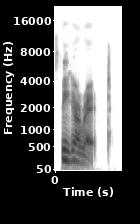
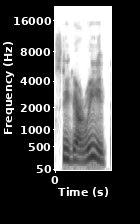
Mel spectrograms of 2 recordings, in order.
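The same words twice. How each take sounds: First: "cigarette" ending in a short ret; correct pronunciation. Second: "cigarette" with an ee in the last syllable, ci-ga-REET; mispronunciation. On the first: Teacher correcting students' word, correct pronunciation. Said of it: "it's cigarette". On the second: Teacher showing the mistake to avoid, mispronunciation. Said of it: "it's not cigarette". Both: Shown as a demonstration.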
